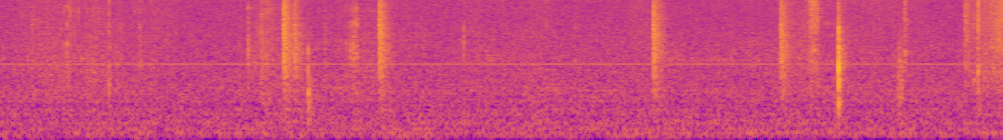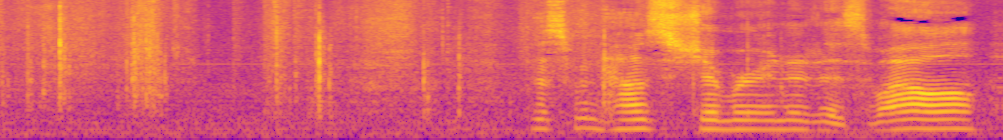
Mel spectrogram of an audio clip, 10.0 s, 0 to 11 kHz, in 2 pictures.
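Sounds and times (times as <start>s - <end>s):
paper rustling: 3.9s - 9.1s.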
